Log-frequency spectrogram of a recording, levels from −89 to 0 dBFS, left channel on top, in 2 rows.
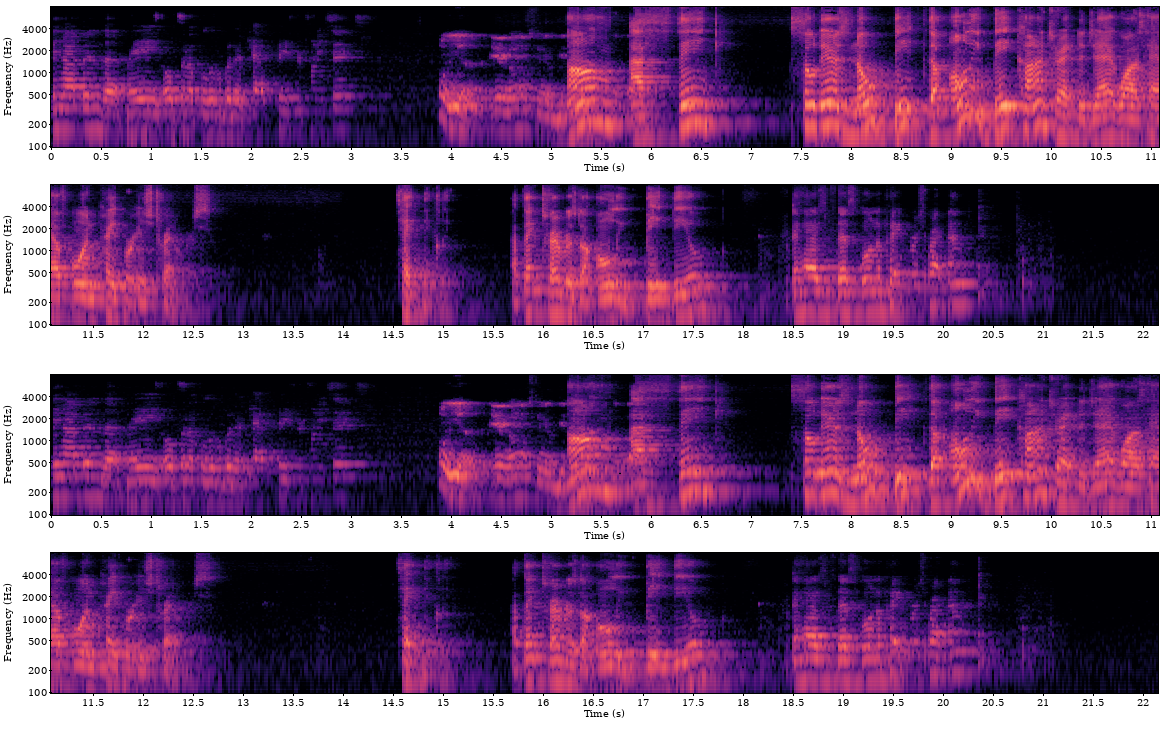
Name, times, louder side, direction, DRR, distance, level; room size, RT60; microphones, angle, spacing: voice 1, 0.0-3.1, left 2 dB, 40° left, 4 dB, 0.7 m, -39 dB
voice 2, 3.9-6.0, right 1 dB, 20° right, 3 dB, 0.9 m, -36 dB
voice 3, 5.1-6.6 7.4-12.6 14.5-15.0 15.7-17.6 18.5-20.2, left 4 dB, 70° left, 9 dB, 0.9 m, -29 dB
10.5 x 4.3 x 6.4 m, 0.97 s
head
